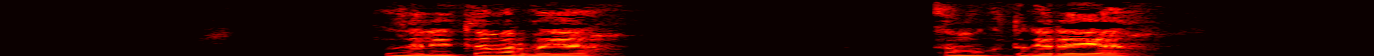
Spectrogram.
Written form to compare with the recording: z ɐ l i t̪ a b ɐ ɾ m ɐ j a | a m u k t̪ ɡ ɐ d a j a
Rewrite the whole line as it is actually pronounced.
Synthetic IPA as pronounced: z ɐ l i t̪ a m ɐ ɾ m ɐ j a | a m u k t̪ ɡ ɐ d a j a

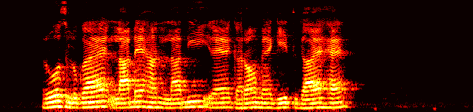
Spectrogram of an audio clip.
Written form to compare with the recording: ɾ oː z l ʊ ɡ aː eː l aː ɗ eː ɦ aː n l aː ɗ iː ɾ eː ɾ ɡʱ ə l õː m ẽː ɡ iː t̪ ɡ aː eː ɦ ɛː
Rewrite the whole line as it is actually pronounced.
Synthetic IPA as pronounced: ɾ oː z l ʊ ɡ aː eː l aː ɗ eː ɦ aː n l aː ɗ iː ɾ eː ɡʱ ə ɾ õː m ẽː ɡ iː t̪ ɡ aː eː ɦ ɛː

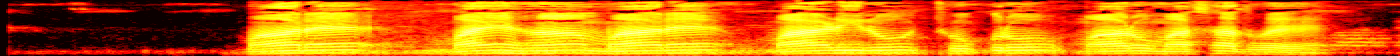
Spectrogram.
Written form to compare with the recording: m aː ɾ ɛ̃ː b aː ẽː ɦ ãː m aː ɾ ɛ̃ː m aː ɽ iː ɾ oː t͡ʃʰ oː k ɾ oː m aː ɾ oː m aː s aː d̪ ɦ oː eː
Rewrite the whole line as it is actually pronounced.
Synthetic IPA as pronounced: m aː ɾ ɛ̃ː m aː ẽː ɦ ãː m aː ɾ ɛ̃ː m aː ɽ iː ɾ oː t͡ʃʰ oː k ɾ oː m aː ɾ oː m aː s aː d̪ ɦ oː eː

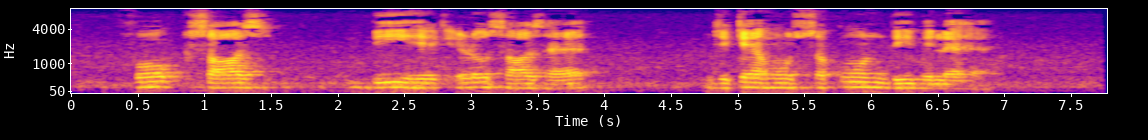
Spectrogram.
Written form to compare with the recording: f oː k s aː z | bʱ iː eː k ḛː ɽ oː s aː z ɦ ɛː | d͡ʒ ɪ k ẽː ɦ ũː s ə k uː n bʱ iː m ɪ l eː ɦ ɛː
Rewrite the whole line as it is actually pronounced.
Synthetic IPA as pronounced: f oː k s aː z | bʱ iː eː k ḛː ɽ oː s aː z ɦ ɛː | d͡ʒ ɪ k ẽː ɦ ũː s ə k uː n bʱ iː m ɪ l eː ɦ ɛː

